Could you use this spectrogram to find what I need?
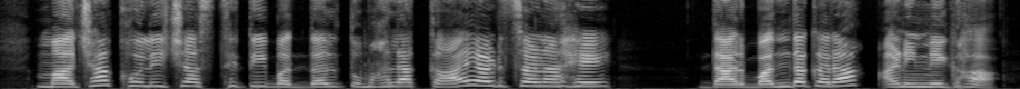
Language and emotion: Marathi, angry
